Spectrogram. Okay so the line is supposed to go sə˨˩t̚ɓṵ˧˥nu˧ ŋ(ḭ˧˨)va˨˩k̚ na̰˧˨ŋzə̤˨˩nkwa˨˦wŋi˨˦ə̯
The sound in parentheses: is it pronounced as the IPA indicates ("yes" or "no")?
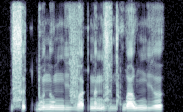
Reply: no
